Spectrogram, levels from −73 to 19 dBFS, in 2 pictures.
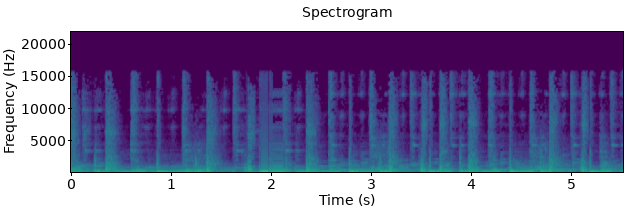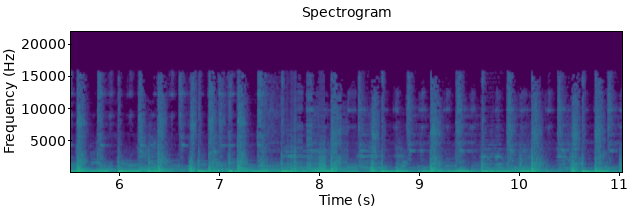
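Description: From 1.71 to 2.23 s, new audio likely arrived too seldom, so the player filled the gaps by looping a buffer of roughly 10.7 ms in place of most of the real signal. This robotic sound from repeated short buffers imposes a rigid, metallic buzz at 93.8 Hz that only loosely tracks the underlying sound.

From 2.46 to 7.49 s comes a section at the wrong speed, likely from playback against the wrong clock. It runs 1.25 times too fast, so the sound turns hurried and is raised about four semitones in pitch.

From 7.69 to 8.40 s, the buffer starvation likely returns, and the same 93.8 Hz robotic buzz replaces most of the audio again.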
